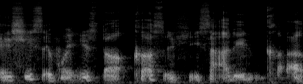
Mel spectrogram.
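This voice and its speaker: A woman whispers at a very slow pace. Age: 80s+. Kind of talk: casual interview answer.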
